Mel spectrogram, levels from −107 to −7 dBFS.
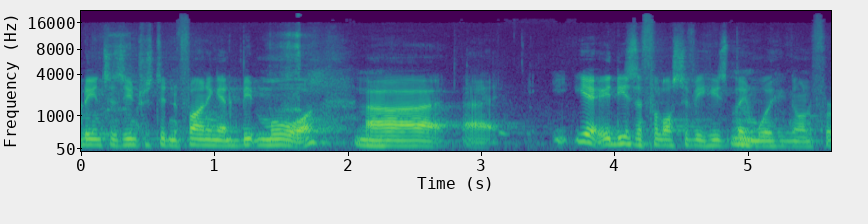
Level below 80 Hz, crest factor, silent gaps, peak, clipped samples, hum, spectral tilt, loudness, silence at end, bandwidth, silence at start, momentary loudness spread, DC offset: -70 dBFS; 18 dB; none; -14 dBFS; under 0.1%; none; -5.5 dB/octave; -32 LUFS; 0 s; 19.5 kHz; 0 s; 10 LU; under 0.1%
